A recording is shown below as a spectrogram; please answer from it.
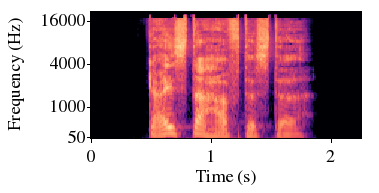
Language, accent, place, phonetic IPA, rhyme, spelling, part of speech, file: German, Germany, Berlin, [ˈɡaɪ̯stɐhaftəstə], -aɪ̯stɐhaftəstə, geisterhafteste, adjective, De-geisterhafteste.ogg
- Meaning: inflection of geisterhaft: 1. strong/mixed nominative/accusative feminine singular superlative degree 2. strong nominative/accusative plural superlative degree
